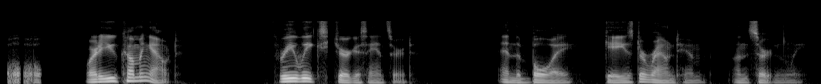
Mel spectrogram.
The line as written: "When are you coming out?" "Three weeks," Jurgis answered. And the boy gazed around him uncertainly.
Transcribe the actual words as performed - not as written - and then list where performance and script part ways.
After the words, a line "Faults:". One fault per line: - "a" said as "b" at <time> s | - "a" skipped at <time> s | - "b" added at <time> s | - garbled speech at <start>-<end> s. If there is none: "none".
"When are you coming out?" "Three weeks," Jurgis answered. And the boy gazed around him uncertainly.
Faults:
none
